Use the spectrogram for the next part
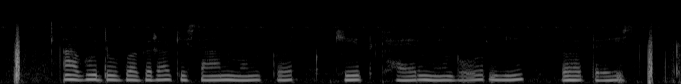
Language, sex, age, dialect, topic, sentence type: Chhattisgarhi, female, 56-60, Northern/Bhandar, agriculture, statement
